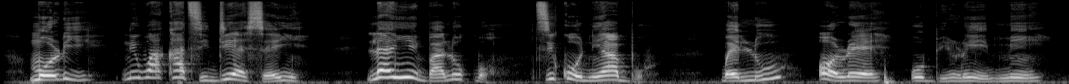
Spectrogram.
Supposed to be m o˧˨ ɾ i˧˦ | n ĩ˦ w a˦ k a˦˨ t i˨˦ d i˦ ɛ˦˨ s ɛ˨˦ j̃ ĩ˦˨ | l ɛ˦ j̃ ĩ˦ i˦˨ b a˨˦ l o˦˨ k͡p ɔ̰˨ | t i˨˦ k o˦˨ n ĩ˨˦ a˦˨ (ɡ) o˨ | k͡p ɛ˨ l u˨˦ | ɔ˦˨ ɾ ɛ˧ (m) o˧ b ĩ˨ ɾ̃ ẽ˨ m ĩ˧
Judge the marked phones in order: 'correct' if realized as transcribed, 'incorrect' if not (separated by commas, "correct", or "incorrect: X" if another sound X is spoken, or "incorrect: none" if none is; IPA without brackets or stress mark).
incorrect: b, incorrect: none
